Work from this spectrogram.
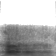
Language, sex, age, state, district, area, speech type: Bengali, male, 45-60, West Bengal, North 24 Parganas, urban, conversation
